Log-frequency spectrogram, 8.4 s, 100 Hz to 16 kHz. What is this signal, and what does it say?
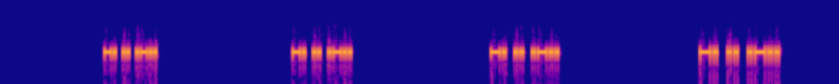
Morse code, heard as a keyed tone, about 48 wpm, 700 Hz. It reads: NIL NIL NIL NIL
